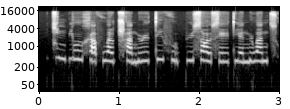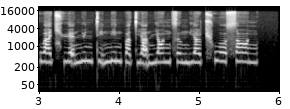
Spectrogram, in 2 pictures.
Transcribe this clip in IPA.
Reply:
t͡ɕ i˥˨ ŋ p j o˥˨ ʊ̯ x ä̰˨˩ f w ä˨˦ ʈ͡ʂʰ a̰˨˩ n ɻ ɻ̩˦ t̪ i˦ f ṵ˨˩ p y˨˦ s ɑ˥˨ ʊ̯ s e˨˦ ɪ̯ t̪ j ɛ˨˦ n ɻ w a˦ n t͡sʰ w ä˨˦ t͡ɕʰ ɥ ɛ̰˨˩ n̪ y˥˨ n t̪ ḭ˨˩ n̪ i˥˨ n p ä˩ t̪ j ä̰˨˩ n̪ j ɑ˦ ŋ s ɤ˨˦ ŋ j ä˨˦ ʈ͡ʂʰ w ɔ˥˨ s ɑ˥˨ ŋ

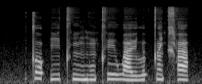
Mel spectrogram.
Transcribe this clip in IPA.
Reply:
t ɔ˦˨ ʔ i˨ tʰ ĩ˨ ɡ ũ˨ tʰ e˦ w a˨ ɪ̯ l ʊ˦ ʔ t ã˦˨ t͡ɕʰ ä˦˨

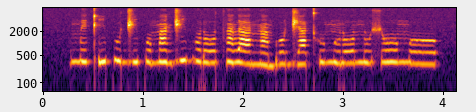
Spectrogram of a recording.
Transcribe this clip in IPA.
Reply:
m e˨ kʼ i˨˦ p u˨ d͡ʒ i˨ p o˨ m ã˦ d͡ʒ i˦ b o˨ ɾ oː˨ t͡s ã˦ l aː˨ ŋ ã˨ b oː˦ d͡ʒ a˨ kʰ u˦ m ũ˨ ɾ o˦ n u˨ ʃ oː˦ m oː˨

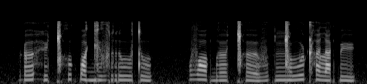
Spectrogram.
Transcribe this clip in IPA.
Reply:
ɽ ɵ h y ǀʰ u k͡p ɔ ɡʲ u v r uː t u | v ɔ ɡ͡b ɵː ǀʰ ɵː v | ŋ͡ǀ uː ʈʰ ɐ l a k͡p y

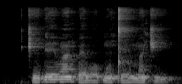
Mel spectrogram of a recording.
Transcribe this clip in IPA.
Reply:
t͡ʃ ĩ˨ ɗ eː˦ β ã˦ k͡p ɛ˨ β o˨ ɓ ũ˨ t eː˨˦ m ã˨ t͡ʃ i˨

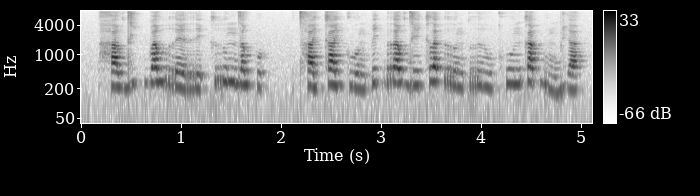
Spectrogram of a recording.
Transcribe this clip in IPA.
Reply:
h a˧ w d iː˥˩ k̚ b a˥˩ w r ɛː˨˩ r e˨˩ ʔ k r u˥˩ n d a˥˩ w p o˨˩ k̚ | tʰ a˩˦ j k a˧ j k w o˩˦ n p e˥˩ k̚ r a˥˩ w d eː˧ k l a˥˩ t̚ r o˨˩ n p r ɯː˨˩ w kʰ w u˦˥ n k a˦˥ p̚ b o˩˦ m b i˧ a̯

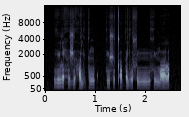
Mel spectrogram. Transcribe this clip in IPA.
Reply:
ð y l e h ɯ ʒ ɯ h ɔ j y k œ ŋ ɛ p kː y ʃ u tʼ ɔ k œ j u s y mː y x y m ɔ l

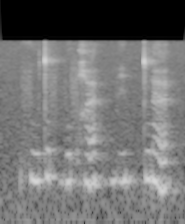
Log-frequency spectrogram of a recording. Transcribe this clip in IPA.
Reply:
f u t o f b o f χ æ | bʱ i b tː u ɾ æ

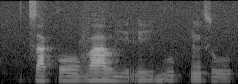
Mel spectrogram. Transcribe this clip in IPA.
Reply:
t͡s a˨ k oː˨ v aː˦ β iː˨ r iː˦ b uː˦ k͡p ĩ˨ s uː˨

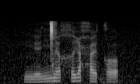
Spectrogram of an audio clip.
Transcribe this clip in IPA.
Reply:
ŋ e ŋ͡ǀ e χ i ħ ɛ ɡ ʌ

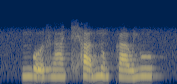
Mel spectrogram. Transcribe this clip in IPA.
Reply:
ŋ o̰˦˨ ʊ̯ z ã˦ t͡ɕʰ ä̰˦˨ n ũ˦˨ k a˨ ʊ̯ j ũ˦

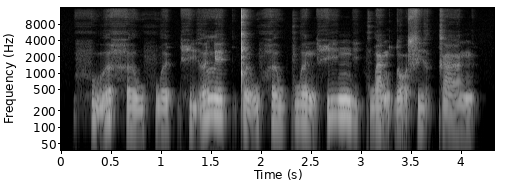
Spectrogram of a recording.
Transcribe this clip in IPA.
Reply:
h ṵ˧˥ ə̯ h ə˨˩ w h w ə˨˩ t̚ h ḭ˧˥ ə̯ l e˦˥ k̚ t̪ ə̰˧˥ w h ə˧ w k w ə˧˩ n h i˧ ŋ i˧˩ k w a̰˧˨ ŋ ɗ ɔ̰˧˨ s ḭ˧˨ ə̯ k a˨˩ ŋ

